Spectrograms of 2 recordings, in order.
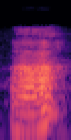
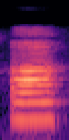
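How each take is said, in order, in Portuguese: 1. O tom sobe durante toda a sílaba. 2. O tom se mantém nivelado durante toda a sílaba. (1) "Segundo tom ... É um tom que sobe" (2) "primeiro tom ... é um tom contínuo"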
